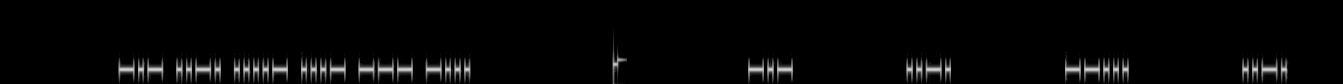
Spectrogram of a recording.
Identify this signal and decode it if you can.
Morse code, heard as a keyed tone, about 25 wpm, spaced as for 12 wpm, 700 Hz. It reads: KF4VOB KF7F
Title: USA Call Signs - 6 Characters - 8x Character Spacing - 25wpm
